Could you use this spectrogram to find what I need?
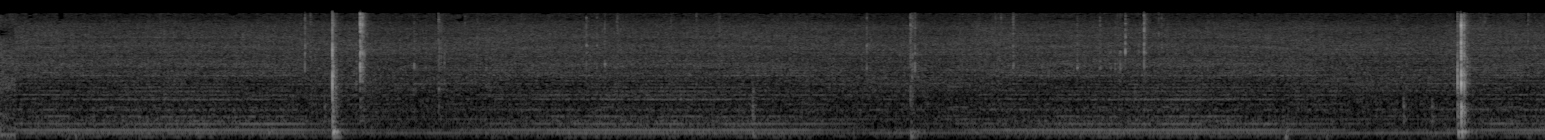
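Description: A screwdriver clicks and scrapes against hard plastic parts.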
